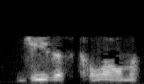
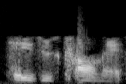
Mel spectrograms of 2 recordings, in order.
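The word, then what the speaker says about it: Jesús Colomé: I read it as Jesus Colomb, but it actually turned out to be pronounced Jesus Colomé.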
